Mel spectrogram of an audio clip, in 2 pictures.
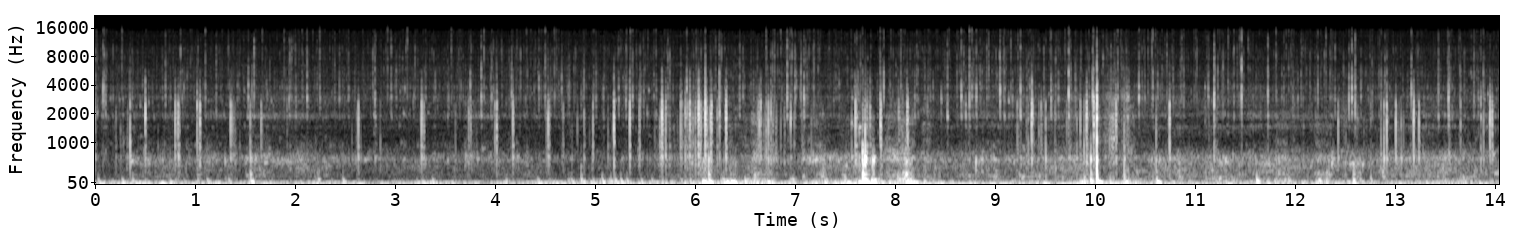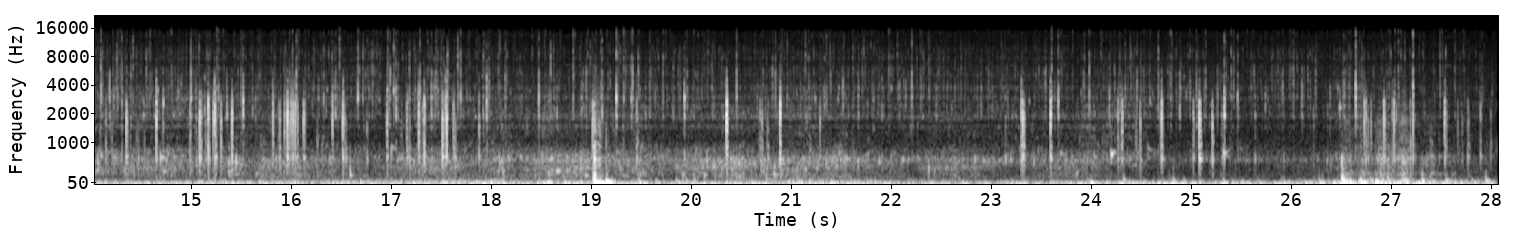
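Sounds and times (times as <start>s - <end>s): underwater gurgling and sloshing: 0.0s - 28.0s.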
